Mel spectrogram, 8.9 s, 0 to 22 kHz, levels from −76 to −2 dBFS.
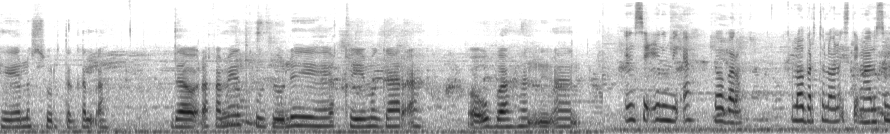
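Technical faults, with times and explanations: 6.02 to 8.91 s, section at the wrong speed: From 6.02 s to the end, the speech suddenly runs 1.7 times too fast. Pitch and tempo rise together, so the voice jumps up by roughly ten semitones and sounds squeaky and rushed. The change is abrupt, with no gradual shift. This part was likely played back against the wrong clock, so its samples were read out faster than they were recorded.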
